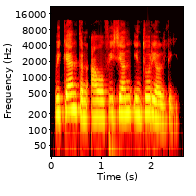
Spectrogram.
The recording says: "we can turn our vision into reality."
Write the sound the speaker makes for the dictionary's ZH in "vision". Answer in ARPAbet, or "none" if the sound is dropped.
S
